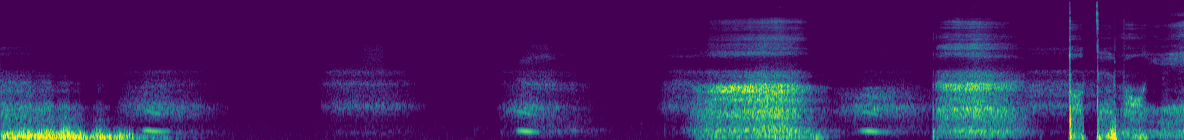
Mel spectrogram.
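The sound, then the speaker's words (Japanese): Slow breathing in and out during a guided breathing exercise, heard as several long, airy breaths separated by short silences, with a sharp click near the end. “吸って吐いて”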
